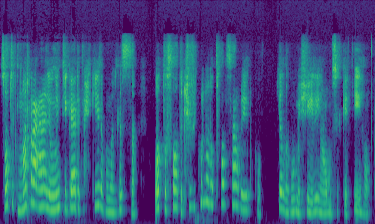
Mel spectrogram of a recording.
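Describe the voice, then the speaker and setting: Woman doing a stern nursery manager, bossy, high voice, muffled lo-fi sound. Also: expressive, quick pace. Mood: scolding. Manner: scolding, giving orders.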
